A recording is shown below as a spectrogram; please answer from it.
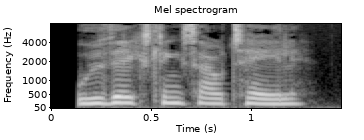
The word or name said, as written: udvekslingsaftale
